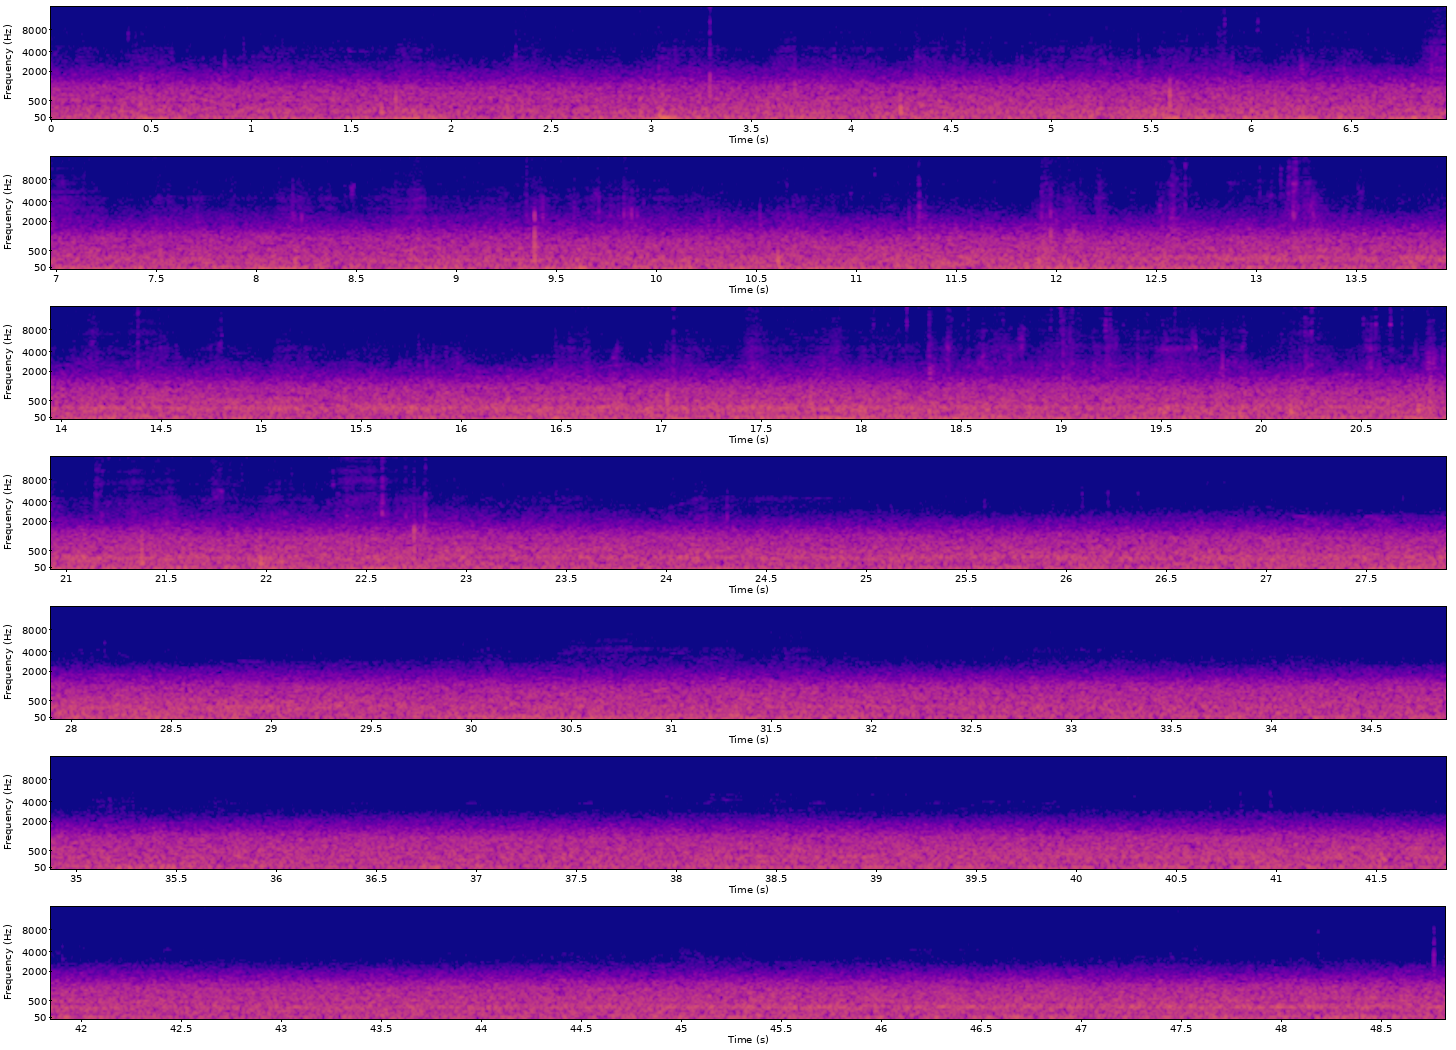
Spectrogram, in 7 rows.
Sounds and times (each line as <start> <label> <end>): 0.0 Distant traffic 27.8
